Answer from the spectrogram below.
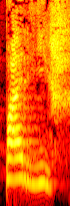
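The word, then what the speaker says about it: Paris: А я узнала, как называется по-французски город Париж.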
